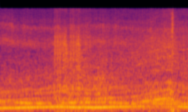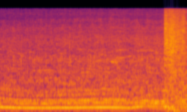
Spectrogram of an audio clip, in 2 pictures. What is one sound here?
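A car engine drones steadily at high revs, its pitch dipping and rising with gear shifts.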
